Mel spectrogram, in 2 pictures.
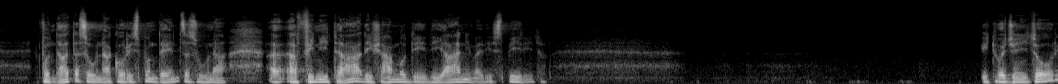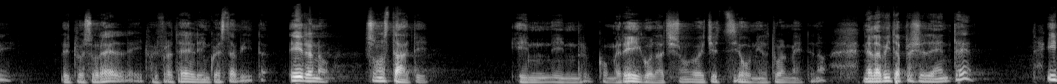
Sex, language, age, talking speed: male, Italian, 60-79, 120 wpm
